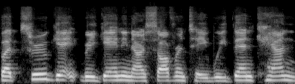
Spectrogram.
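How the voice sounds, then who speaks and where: A woman with an American accent has a plain, everyday voice at medium pitch. She speaks at a moderate pace in a dry, close sound with no echo. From United States. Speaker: retired teacher and wellness advocate. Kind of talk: interview.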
